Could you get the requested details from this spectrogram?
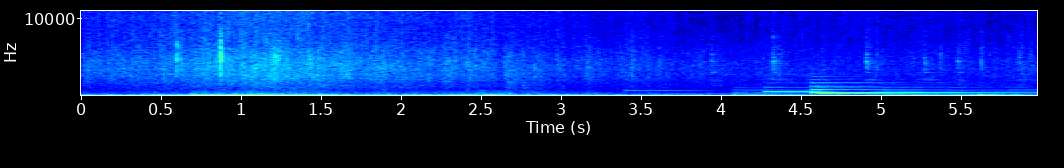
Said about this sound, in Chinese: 雨点滴在家门前的小水塘里，打在平房的玻璃上，从屋檐上滴下来，各种各样的雨声交汇在一起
